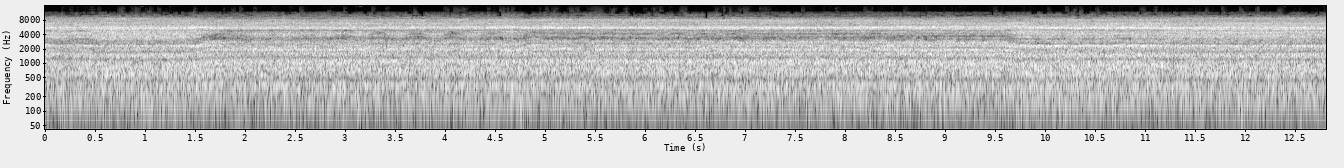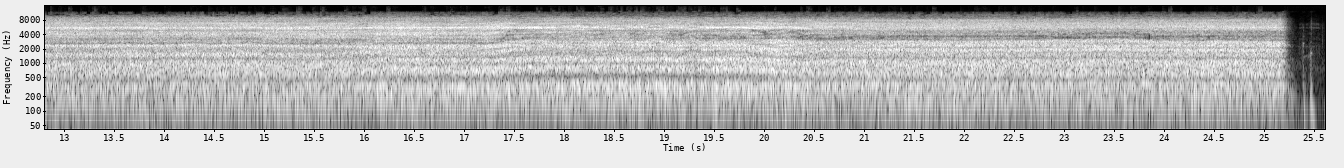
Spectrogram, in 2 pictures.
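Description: A Quicklite 327 pressurized lantern with a heated generator burns with a loud, continuous roaring hiss. A faint steady whine and tonal hum sit over it, holding unbroken for the whole span.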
